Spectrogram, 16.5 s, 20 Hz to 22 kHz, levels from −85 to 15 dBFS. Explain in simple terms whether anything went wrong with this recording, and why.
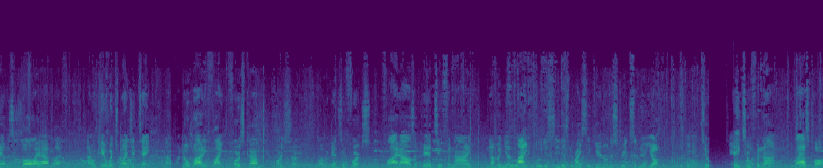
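Twice the whole signal abruptly drops in level: from 3.42 to 3.64 s, and more steeply from 14.18 to 14.68 s. The sound and background noise fall together. These are sudden gain jumps, likely a volume change applied instantly instead of being smoothly faded.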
